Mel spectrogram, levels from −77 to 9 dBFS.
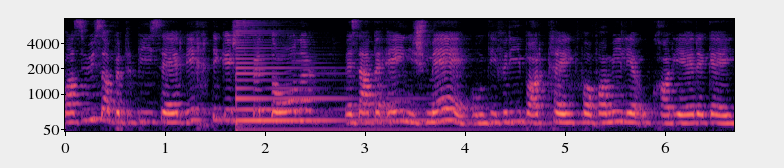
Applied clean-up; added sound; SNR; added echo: none; Acoustic guitar; 7 dB; reverberation time 0.3 s.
